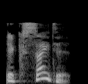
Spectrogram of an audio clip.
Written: excited

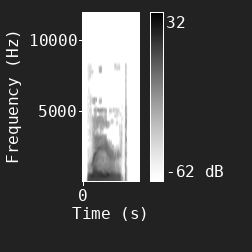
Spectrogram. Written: layered

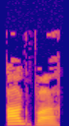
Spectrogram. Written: ogbe

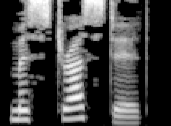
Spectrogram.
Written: mistrusted

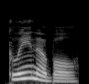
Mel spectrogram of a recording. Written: gleanable

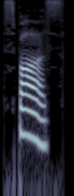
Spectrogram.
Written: spas

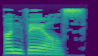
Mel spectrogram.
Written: unveils

